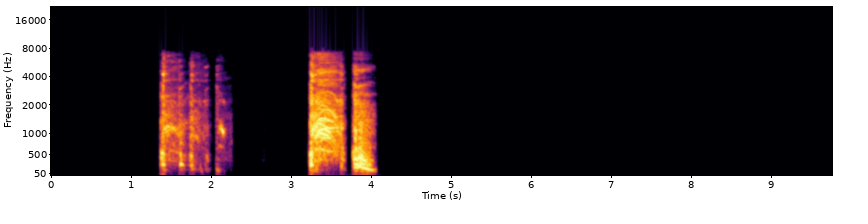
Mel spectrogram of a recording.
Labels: {"expert_labels": [{"quality": "ok", "cough_type": "dry", "dyspnea": false, "wheezing": false, "stridor": false, "choking": false, "congestion": false, "nothing": true, "diagnosis": "lower respiratory tract infection", "severity": "mild"}], "age": 27, "gender": "male", "respiratory_condition": false, "fever_muscle_pain": true, "status": "symptomatic"}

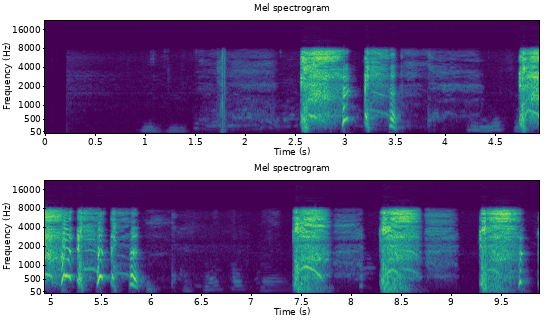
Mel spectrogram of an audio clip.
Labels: {"expert_labels": [{"quality": "ok", "cough_type": "dry", "dyspnea": false, "wheezing": false, "stridor": false, "choking": true, "congestion": false, "nothing": false, "diagnosis": "lower respiratory tract infection", "severity": "severe"}], "gender": "female", "respiratory_condition": true, "fever_muscle_pain": false, "status": "symptomatic"}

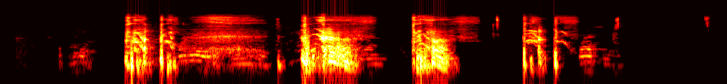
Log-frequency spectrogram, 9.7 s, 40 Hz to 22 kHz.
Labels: {"expert_labels": [{"quality": "poor", "cough_type": "dry", "dyspnea": false, "wheezing": false, "stridor": false, "choking": false, "congestion": false, "nothing": true, "diagnosis": "upper respiratory tract infection", "severity": "mild"}], "age": 34, "gender": "male", "respiratory_condition": true, "fever_muscle_pain": true, "status": "COVID-19"}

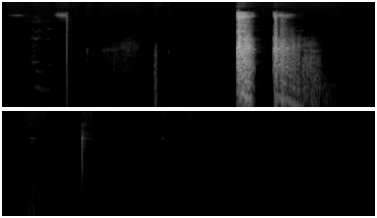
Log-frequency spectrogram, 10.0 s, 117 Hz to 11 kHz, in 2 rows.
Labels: {"expert_labels": [{"quality": "ok", "cough_type": "dry", "dyspnea": false, "wheezing": false, "stridor": false, "choking": false, "congestion": false, "nothing": true, "diagnosis": "COVID-19", "severity": "mild"}], "age": 30, "gender": "female", "respiratory_condition": false, "fever_muscle_pain": false, "status": "COVID-19"}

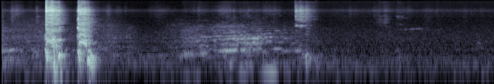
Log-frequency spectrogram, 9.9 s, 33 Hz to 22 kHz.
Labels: {"expert_labels": [{"quality": "good", "cough_type": "dry", "dyspnea": false, "wheezing": false, "stridor": false, "choking": false, "congestion": false, "nothing": true, "diagnosis": "lower respiratory tract infection", "severity": "mild"}], "age": 40, "gender": "male", "respiratory_condition": false, "fever_muscle_pain": false, "status": "symptomatic"}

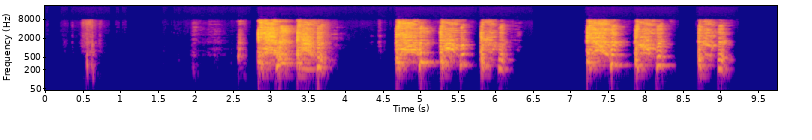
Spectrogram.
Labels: {"expert_labels": [{"quality": "good", "cough_type": "dry", "dyspnea": false, "wheezing": false, "stridor": false, "choking": false, "congestion": false, "nothing": true, "diagnosis": "COVID-19", "severity": "mild"}], "age": 51, "gender": "female", "respiratory_condition": false, "fever_muscle_pain": true, "status": "COVID-19"}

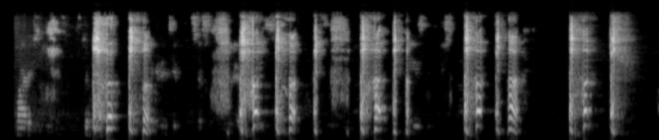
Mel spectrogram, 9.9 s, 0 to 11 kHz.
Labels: {"expert_labels": [{"quality": "ok", "cough_type": "dry", "dyspnea": false, "wheezing": false, "stridor": false, "choking": false, "congestion": false, "nothing": true, "diagnosis": "upper respiratory tract infection", "severity": "mild"}], "age": 26, "gender": "female", "respiratory_condition": false, "fever_muscle_pain": true, "status": "symptomatic"}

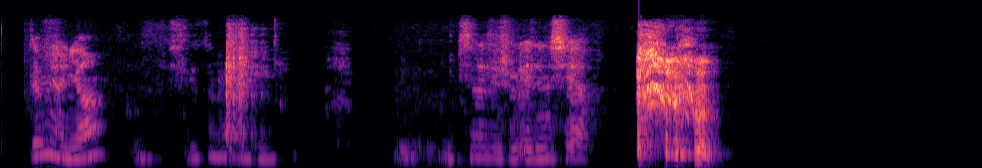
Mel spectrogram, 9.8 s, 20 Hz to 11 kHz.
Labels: {"expert_labels": [{"quality": "ok", "cough_type": "dry", "dyspnea": false, "wheezing": false, "stridor": false, "choking": false, "congestion": false, "nothing": true, "diagnosis": "COVID-19", "severity": "mild"}], "age": 31, "gender": "male", "respiratory_condition": false, "fever_muscle_pain": false, "status": "symptomatic"}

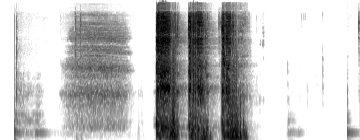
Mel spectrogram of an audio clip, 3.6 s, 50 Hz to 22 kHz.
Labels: {"expert_labels": [{"quality": "ok", "cough_type": "dry", "dyspnea": false, "wheezing": false, "stridor": false, "choking": false, "congestion": false, "nothing": true, "diagnosis": "COVID-19", "severity": "mild"}], "age": 22, "gender": "male", "respiratory_condition": false, "fever_muscle_pain": true, "status": "COVID-19"}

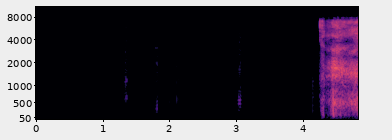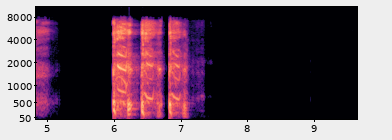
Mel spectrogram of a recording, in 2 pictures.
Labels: {"expert_labels": [{"quality": "good", "cough_type": "dry", "dyspnea": false, "wheezing": false, "stridor": false, "choking": false, "congestion": false, "nothing": true, "diagnosis": "healthy cough", "severity": "pseudocough/healthy cough"}], "age": 42, "gender": "male", "respiratory_condition": false, "fever_muscle_pain": false, "status": "COVID-19"}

